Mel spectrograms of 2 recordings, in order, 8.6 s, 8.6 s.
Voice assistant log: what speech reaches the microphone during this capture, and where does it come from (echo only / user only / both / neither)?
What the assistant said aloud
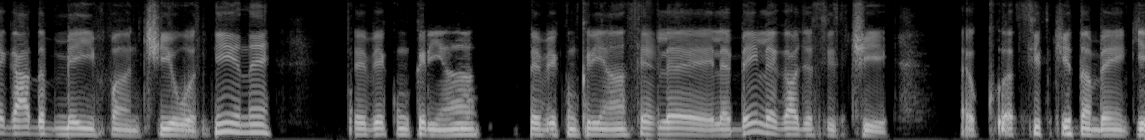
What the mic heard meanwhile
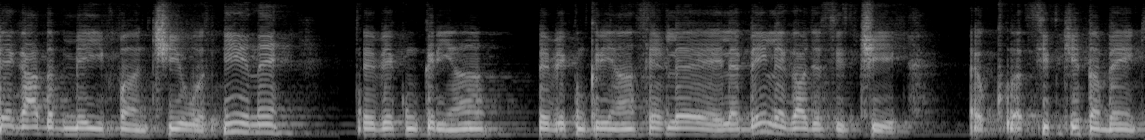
echo only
